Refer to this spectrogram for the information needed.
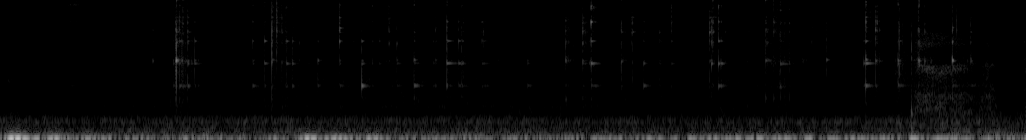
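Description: Ice cubes taken from the refrigerator clink and rattle against a glass in a quick, irregular series of bright taps over a low steady hum, with a brief rustling slide near the end.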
